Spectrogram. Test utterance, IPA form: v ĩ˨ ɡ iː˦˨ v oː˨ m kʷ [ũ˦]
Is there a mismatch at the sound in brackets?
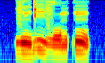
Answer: yes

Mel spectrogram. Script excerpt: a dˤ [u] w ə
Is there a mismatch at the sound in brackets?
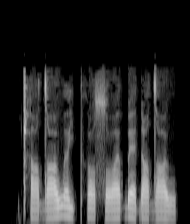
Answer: no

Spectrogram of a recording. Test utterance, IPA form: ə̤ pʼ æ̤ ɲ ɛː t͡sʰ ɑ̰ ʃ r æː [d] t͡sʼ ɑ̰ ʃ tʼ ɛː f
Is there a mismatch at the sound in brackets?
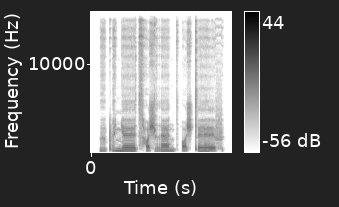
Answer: yes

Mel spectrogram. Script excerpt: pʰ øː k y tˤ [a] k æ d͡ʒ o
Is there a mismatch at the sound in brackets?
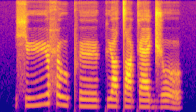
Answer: yes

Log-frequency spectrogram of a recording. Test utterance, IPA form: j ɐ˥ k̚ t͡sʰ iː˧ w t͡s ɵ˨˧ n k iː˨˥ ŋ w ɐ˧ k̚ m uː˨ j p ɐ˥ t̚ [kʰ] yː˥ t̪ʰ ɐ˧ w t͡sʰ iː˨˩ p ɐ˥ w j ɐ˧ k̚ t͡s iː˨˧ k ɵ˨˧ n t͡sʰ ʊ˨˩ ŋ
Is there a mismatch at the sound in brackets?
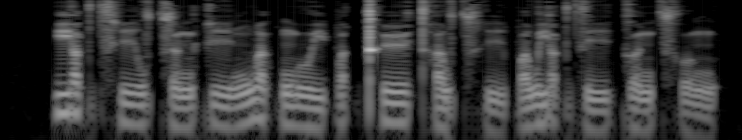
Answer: no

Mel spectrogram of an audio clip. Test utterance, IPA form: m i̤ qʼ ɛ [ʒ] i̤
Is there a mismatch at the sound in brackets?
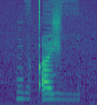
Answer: no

